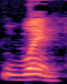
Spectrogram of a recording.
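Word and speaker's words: when: হয়েন এটা হয়ার এবং হয়েন না এটা হবে ওয়ার এবং ওয়েন ও দিয়ে উচ্চারিত হবে ও কারণ হচ্ছে ইংলিশে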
